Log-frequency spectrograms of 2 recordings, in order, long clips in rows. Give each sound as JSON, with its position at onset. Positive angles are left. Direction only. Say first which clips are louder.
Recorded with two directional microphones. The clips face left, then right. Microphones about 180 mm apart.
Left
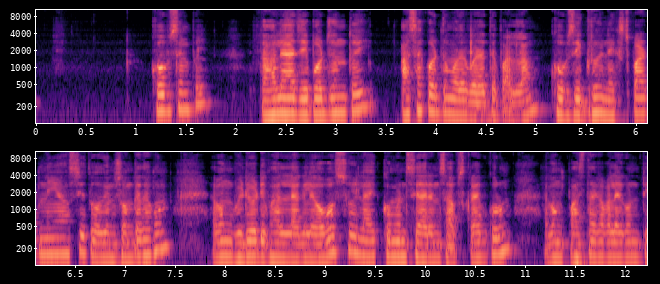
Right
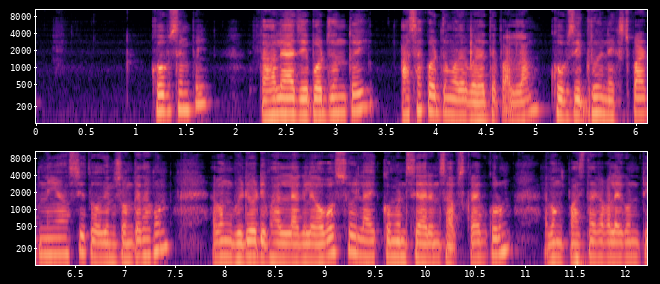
{"t": 0.9, "sound": "speech", "louder": "right 3 dB", "side_deg": -30}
